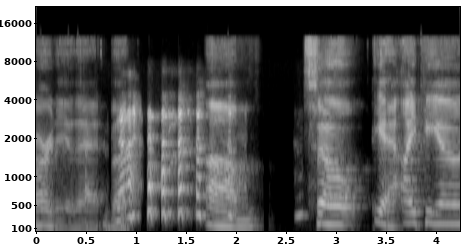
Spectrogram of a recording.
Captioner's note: laughing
